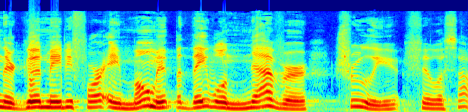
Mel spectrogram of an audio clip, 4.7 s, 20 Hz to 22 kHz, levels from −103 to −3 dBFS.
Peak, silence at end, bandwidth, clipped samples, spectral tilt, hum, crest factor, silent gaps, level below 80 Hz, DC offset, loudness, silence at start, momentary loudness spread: 0 dBFS; 0 s; 14 kHz; 0.5%; -6.5 dB/octave; none; 12 dB; none; -54 dBFS; under 0.1%; -12 LUFS; 0 s; 13 LU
